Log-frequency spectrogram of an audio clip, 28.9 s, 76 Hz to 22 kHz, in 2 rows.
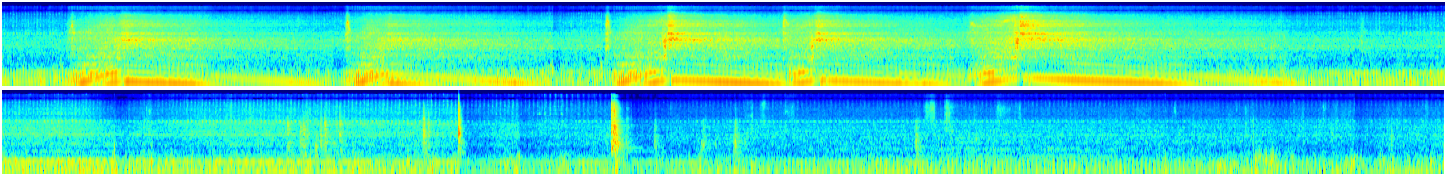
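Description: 2007 Mazdaspeed 3's turbocharged four-cylinder, fitted with a Cobb short ram intake, revved in five quick blips, each rising sharply and falling back, then settling to a steady idle. About two-thirds of the way through comes a single sharp thud, the hood being shut.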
